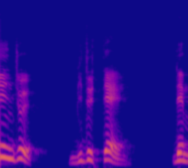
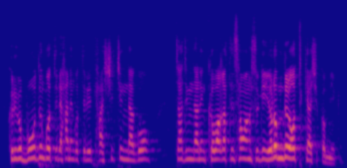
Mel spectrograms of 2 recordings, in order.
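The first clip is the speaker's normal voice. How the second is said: ordinary talk, nothing marked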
